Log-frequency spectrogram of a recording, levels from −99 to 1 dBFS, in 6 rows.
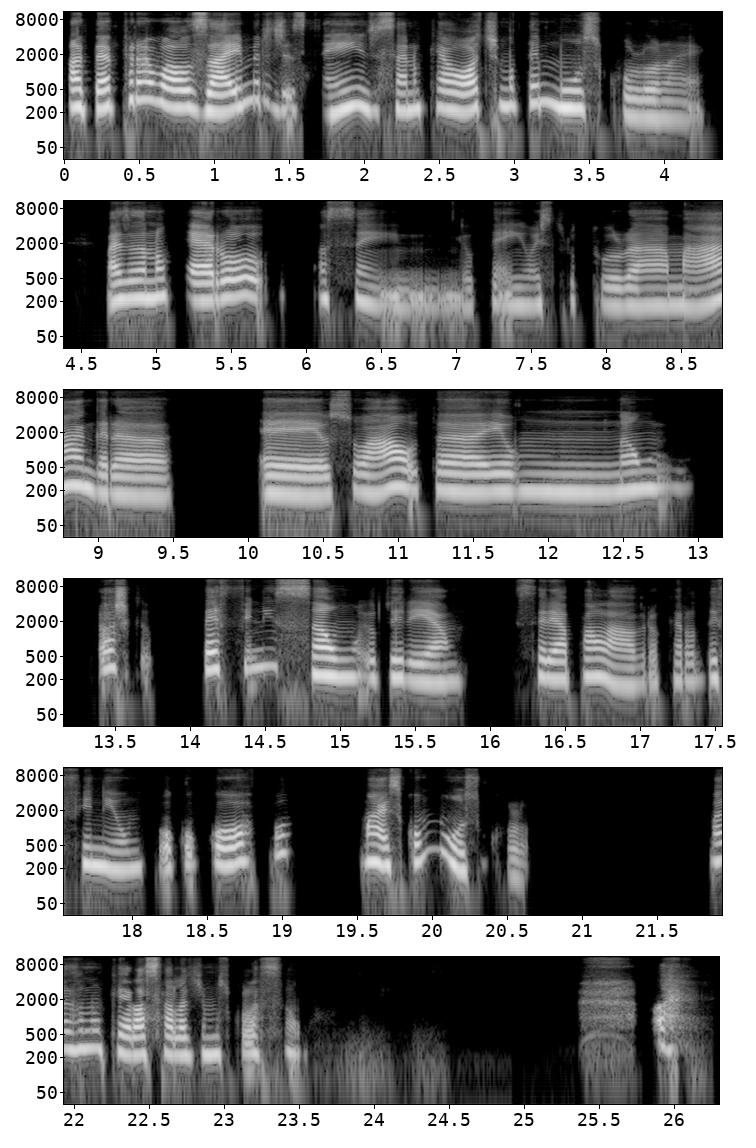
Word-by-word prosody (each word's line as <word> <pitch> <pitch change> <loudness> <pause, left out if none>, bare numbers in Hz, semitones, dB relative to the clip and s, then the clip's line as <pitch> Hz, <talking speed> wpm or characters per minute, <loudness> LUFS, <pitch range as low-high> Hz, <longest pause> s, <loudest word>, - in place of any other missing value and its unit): Até 250 -1 +6
para 340 +3 +2
o 290 - +5
Alzheimer 245 +5 +6
disse 220 -1 -8
sim, 245 +6 +3
disseram 220 +1 -2
que 245 0 -6
é 235 - +4
ótimo 230 +5 +3
ter 295 +3 -3
músculo, 235 - +1
né. 160 -1 -12 0.4
Mas 210 +3 +2
eu 235 0 +3
não 245 +2 +2
quero 235 +3 +3 0.3
assim, 185 - -9
eu 165 - -14
tenho 180 -2 -9
uma 175 - -10
estrutura 175 -2 -7
magra, 175 -3 0 0.8
eh, 170 -1 +2
eu 170 - -1
sou 195 +2 -8
alta, 200 -2 +2
eu 195 0 0
não 195 +2 -3 0.6
eu - - +1
acho 320 - -2
que - - -22
eu - - -20 0.3
definição, 295 -8 +2
eu 215 - -6
teria, 190 -5 -1 0.4
seria 215 -3 -1
a - - -4
palavra. 180 -9 -2
Eu - - -25
quero 190 -2 -11
definir 215 +1 -2
um 200 +2 -4
pouco - - -6
o - - -15
corpo, 270 +10 0 0.4
mas 255 -3 +3
com 265 - -2
músculo. 195 - -3 1.2
Mas 280 +1 0
eu 290 - +1
não 295 -1 -2
quero 230 -4 +2
a - - +6
sala 225 -1 +1
de 225 +2 -9
musculação. 230 - -5 2.3
Ai. - - -3
220 Hz, 130 wpm, -20 LUFS, 190-245 Hz, 2.3 s, Até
